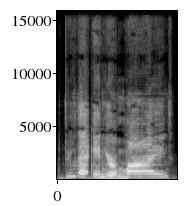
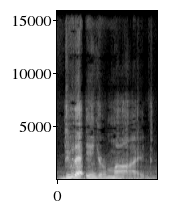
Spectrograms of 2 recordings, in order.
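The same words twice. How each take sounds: First: MIND drawn out high and loud; slow and loud, pitch soaring on MIND; emphatic insistence. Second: Said in the usual way. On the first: Real, not acted. Speaker urging listeners to only imagine the punch, emphatic insistence. Repeats advice, building in intensity.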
